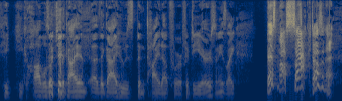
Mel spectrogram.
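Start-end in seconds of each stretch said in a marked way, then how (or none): 5.3-6.7 put-on chicken voice, much higher. Speaker voices their chicken talking to a man tied up for 50 years, chicken voice. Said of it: "I'm gonna do the voice".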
